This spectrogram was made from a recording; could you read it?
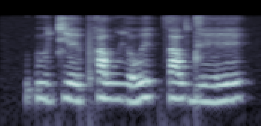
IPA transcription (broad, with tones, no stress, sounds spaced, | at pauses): ʔ ɯː˧˩ t͡ɕ eː˧˩ pʰ a˧ w ʋ i˧˩ ə̯ ʋ e˥˨ k̚ s a˧ w d eː˩˧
